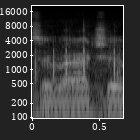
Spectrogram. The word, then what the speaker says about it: Sriracha: I think it's pronounced Sriracha, but it's spelled S-R-I-R-A-C-H-A.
